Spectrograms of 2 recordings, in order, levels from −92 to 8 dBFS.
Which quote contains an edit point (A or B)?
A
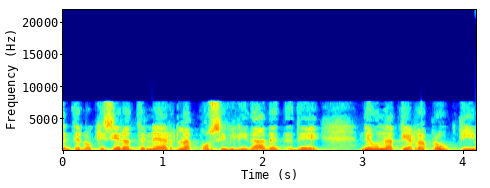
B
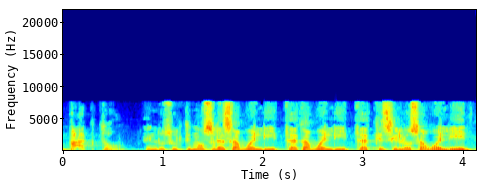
B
